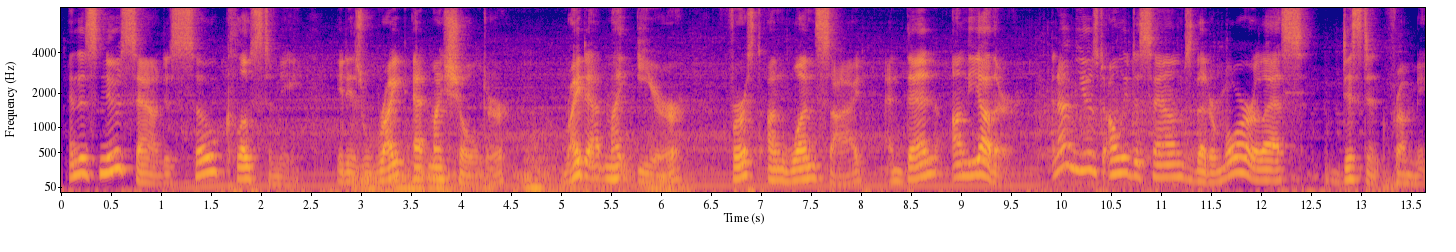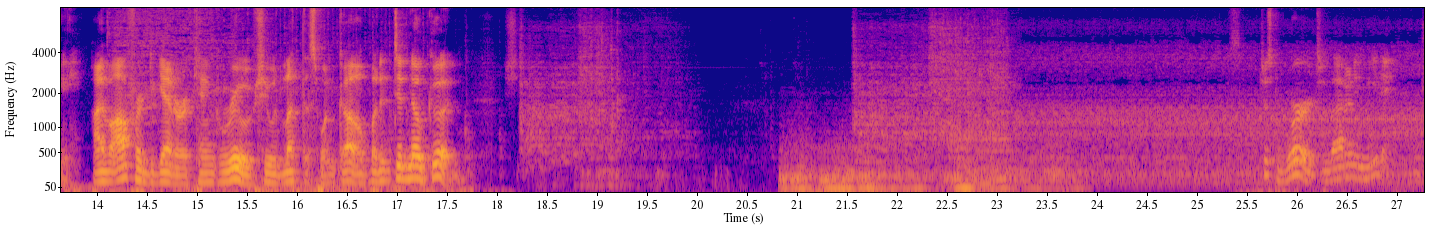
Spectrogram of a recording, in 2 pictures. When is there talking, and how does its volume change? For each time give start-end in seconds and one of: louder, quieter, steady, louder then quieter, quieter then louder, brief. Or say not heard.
0.1-17.6 steady
25.6-27.2 brief.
